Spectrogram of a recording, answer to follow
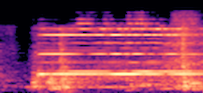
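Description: An OTIS ReGen elevator's electronic signal: one steady beep held about a second and a half, followed by a brief knock near the end.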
